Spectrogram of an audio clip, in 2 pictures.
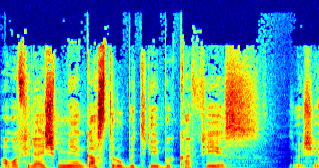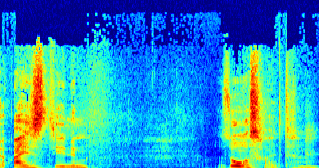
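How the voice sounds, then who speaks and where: A woman's very deep, low voice with ordinary pitch variation, a very slow pace, long, frequent pauses and big swings in loudness. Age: 30s. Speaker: mayoral candidate. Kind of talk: interview.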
